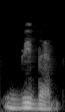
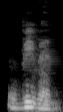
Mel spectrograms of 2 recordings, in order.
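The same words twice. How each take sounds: First: वीमेन repeated as "vee-men", long ee; pronunciation women. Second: वीमेन said as "vee-men", first vowel long ee; pronunciation women. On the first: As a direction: model वीमेन again with ee sound. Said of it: "तो इसको क्या पढ़िएगा". (वीमेन दोबारा "वी-मेन", लंबी ई) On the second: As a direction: say वीमेन with a long ee, not "woe". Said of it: "आपको ऐसे करना है". (वीमेन का उच्चारण "वी-मेन", लंबी ई) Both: Shown as a demonstration.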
